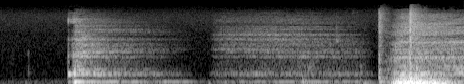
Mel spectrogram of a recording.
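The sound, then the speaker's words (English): Two long, slow deep breaths, each a soft, airy rush, followed by a sudden louder, heavier burst of breath at the end. No one speaks. “Deep breaths, deep breathing.”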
